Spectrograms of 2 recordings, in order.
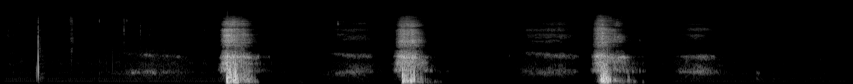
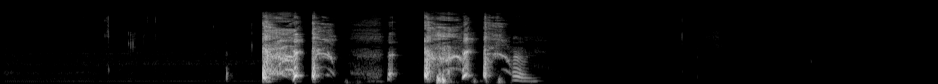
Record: {"exhalation_length": "8.5 s", "exhalation_amplitude": 32767, "exhalation_signal_mean_std_ratio": 0.22, "cough_length": "9.4 s", "cough_amplitude": 32510, "cough_signal_mean_std_ratio": 0.28, "survey_phase": "beta (2021-08-13 to 2022-03-07)", "age": "18-44", "gender": "Female", "wearing_mask": "No", "symptom_cough_any": true, "symptom_new_continuous_cough": true, "symptom_runny_or_blocked_nose": true, "symptom_shortness_of_breath": true, "symptom_diarrhoea": true, "symptom_fever_high_temperature": true, "symptom_headache": true, "symptom_change_to_sense_of_smell_or_taste": true, "symptom_loss_of_taste": true, "symptom_other": true, "symptom_onset": "5 days", "smoker_status": "Ex-smoker", "respiratory_condition_asthma": false, "respiratory_condition_other": false, "recruitment_source": "Test and Trace", "submission_delay": "1 day", "covid_test_result": "Positive", "covid_test_method": "RT-qPCR"}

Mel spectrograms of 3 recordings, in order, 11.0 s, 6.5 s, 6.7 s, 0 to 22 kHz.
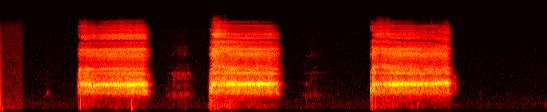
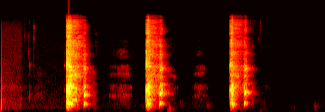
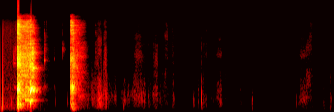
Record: {"exhalation_length": "11.0 s", "exhalation_amplitude": 6249, "exhalation_signal_mean_std_ratio": 0.55, "three_cough_length": "6.5 s", "three_cough_amplitude": 28145, "three_cough_signal_mean_std_ratio": 0.25, "cough_length": "6.7 s", "cough_amplitude": 29204, "cough_signal_mean_std_ratio": 0.18, "survey_phase": "beta (2021-08-13 to 2022-03-07)", "age": "45-64", "gender": "Female", "wearing_mask": "No", "symptom_cough_any": true, "symptom_fatigue": true, "symptom_headache": true, "symptom_change_to_sense_of_smell_or_taste": true, "symptom_loss_of_taste": true, "symptom_onset": "3 days", "smoker_status": "Never smoked", "respiratory_condition_asthma": false, "respiratory_condition_other": false, "recruitment_source": "Test and Trace", "submission_delay": "2 days", "covid_test_result": "Positive", "covid_test_method": "RT-qPCR", "covid_ct_value": 13.8, "covid_ct_gene": "ORF1ab gene"}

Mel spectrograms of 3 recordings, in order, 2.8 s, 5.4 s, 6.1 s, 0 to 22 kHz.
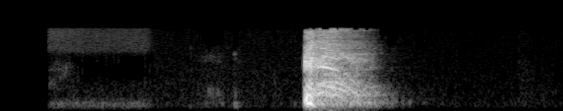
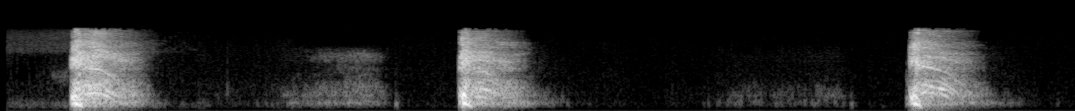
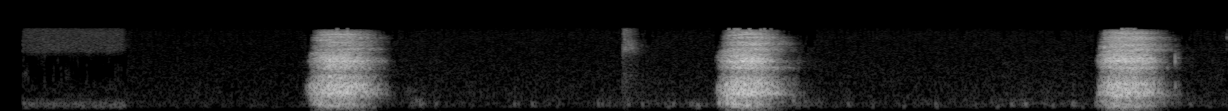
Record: {"cough_length": "2.8 s", "cough_amplitude": 28621, "cough_signal_mean_std_ratio": 0.21, "three_cough_length": "5.4 s", "three_cough_amplitude": 29202, "three_cough_signal_mean_std_ratio": 0.25, "exhalation_length": "6.1 s", "exhalation_amplitude": 7072, "exhalation_signal_mean_std_ratio": 0.3, "survey_phase": "beta (2021-08-13 to 2022-03-07)", "age": "45-64", "gender": "Male", "wearing_mask": "No", "symptom_none": true, "smoker_status": "Ex-smoker", "respiratory_condition_asthma": false, "respiratory_condition_other": false, "recruitment_source": "REACT", "submission_delay": "13 days", "covid_test_result": "Negative", "covid_test_method": "RT-qPCR", "influenza_a_test_result": "Negative", "influenza_b_test_result": "Negative"}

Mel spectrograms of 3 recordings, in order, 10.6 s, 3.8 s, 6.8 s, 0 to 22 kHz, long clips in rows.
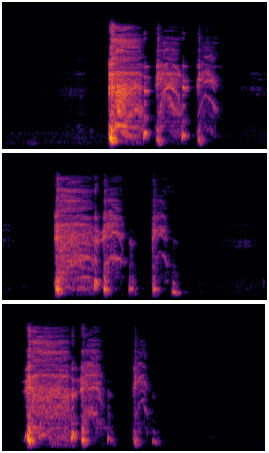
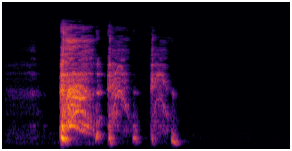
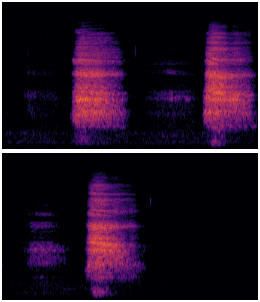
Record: {"three_cough_length": "10.6 s", "three_cough_amplitude": 23062, "three_cough_signal_mean_std_ratio": 0.35, "cough_length": "3.8 s", "cough_amplitude": 28943, "cough_signal_mean_std_ratio": 0.31, "exhalation_length": "6.8 s", "exhalation_amplitude": 6737, "exhalation_signal_mean_std_ratio": 0.41, "survey_phase": "beta (2021-08-13 to 2022-03-07)", "age": "65+", "gender": "Female", "wearing_mask": "No", "symptom_runny_or_blocked_nose": true, "symptom_fatigue": true, "symptom_onset": "12 days", "smoker_status": "Ex-smoker", "respiratory_condition_asthma": false, "respiratory_condition_other": false, "recruitment_source": "REACT", "submission_delay": "1 day", "covid_test_result": "Negative", "covid_test_method": "RT-qPCR"}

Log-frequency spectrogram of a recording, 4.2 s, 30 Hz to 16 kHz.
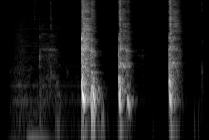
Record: {"three_cough_length": "4.2 s", "three_cough_amplitude": 32768, "three_cough_signal_mean_std_ratio": 0.27, "survey_phase": "beta (2021-08-13 to 2022-03-07)", "age": "65+", "gender": "Male", "wearing_mask": "No", "symptom_none": true, "smoker_status": "Never smoked", "respiratory_condition_asthma": false, "respiratory_condition_other": false, "recruitment_source": "REACT", "submission_delay": "2 days", "covid_test_method": "RT-qPCR"}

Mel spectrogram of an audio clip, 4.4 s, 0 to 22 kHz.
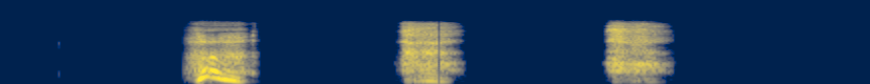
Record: {"exhalation_length": "4.4 s", "exhalation_amplitude": 27457, "exhalation_signal_mean_std_ratio": 0.32, "survey_phase": "beta (2021-08-13 to 2022-03-07)", "age": "45-64", "gender": "Female", "wearing_mask": "No", "symptom_none": true, "symptom_onset": "8 days", "smoker_status": "Ex-smoker", "respiratory_condition_asthma": false, "respiratory_condition_other": false, "recruitment_source": "REACT", "submission_delay": "1 day", "covid_test_result": "Negative", "covid_test_method": "RT-qPCR"}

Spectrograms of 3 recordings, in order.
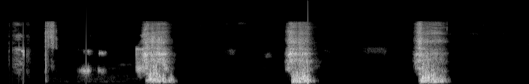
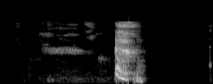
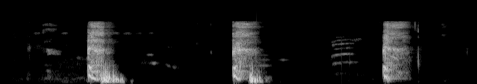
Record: {"exhalation_length": "5.3 s", "exhalation_amplitude": 32767, "exhalation_signal_mean_std_ratio": 0.36, "cough_length": "2.1 s", "cough_amplitude": 32767, "cough_signal_mean_std_ratio": 0.29, "three_cough_length": "4.8 s", "three_cough_amplitude": 28857, "three_cough_signal_mean_std_ratio": 0.33, "survey_phase": "alpha (2021-03-01 to 2021-08-12)", "age": "18-44", "gender": "Female", "wearing_mask": "No", "symptom_headache": true, "symptom_onset": "8 days", "smoker_status": "Never smoked", "respiratory_condition_asthma": false, "respiratory_condition_other": false, "recruitment_source": "REACT", "submission_delay": "2 days", "covid_test_result": "Negative", "covid_test_method": "RT-qPCR"}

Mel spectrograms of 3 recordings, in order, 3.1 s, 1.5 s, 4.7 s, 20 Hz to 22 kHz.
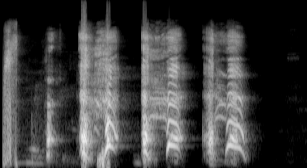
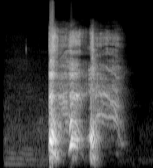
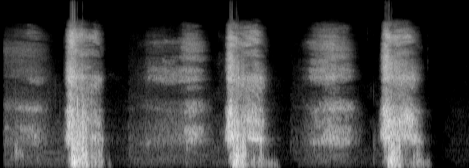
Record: {"three_cough_length": "3.1 s", "three_cough_amplitude": 32768, "three_cough_signal_mean_std_ratio": 0.42, "cough_length": "1.5 s", "cough_amplitude": 32768, "cough_signal_mean_std_ratio": 0.35, "exhalation_length": "4.7 s", "exhalation_amplitude": 32768, "exhalation_signal_mean_std_ratio": 0.41, "survey_phase": "beta (2021-08-13 to 2022-03-07)", "age": "18-44", "gender": "Female", "wearing_mask": "Yes", "symptom_none": true, "smoker_status": "Never smoked", "respiratory_condition_asthma": false, "respiratory_condition_other": false, "recruitment_source": "Test and Trace", "submission_delay": "1 day", "covid_test_result": "Negative", "covid_test_method": "RT-qPCR"}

